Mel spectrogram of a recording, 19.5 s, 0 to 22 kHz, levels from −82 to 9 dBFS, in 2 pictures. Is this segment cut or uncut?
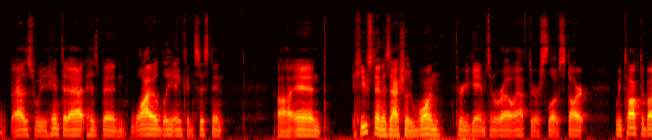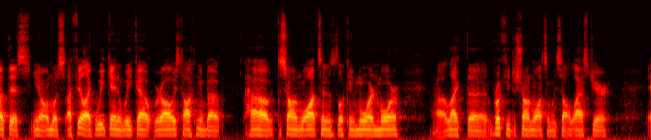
uncut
